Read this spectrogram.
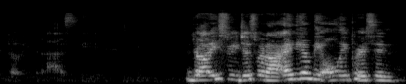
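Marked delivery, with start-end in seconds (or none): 0.1-1.9 slow whispered aside; whispered, slow aside, half to herself. Shown as a demonstration. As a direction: drop to a secret whisper. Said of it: "Don't even ask me how much".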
